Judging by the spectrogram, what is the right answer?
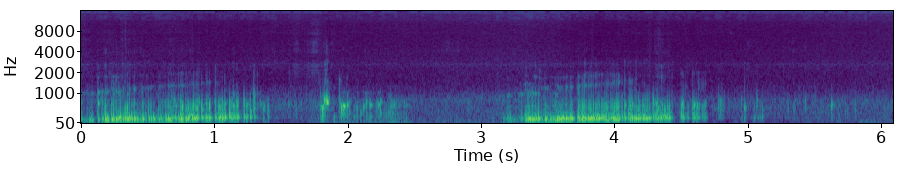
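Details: Two long, low rumbling gurgles, each trailing into softer bubbling; ordinary stomach growling (borborygmi).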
